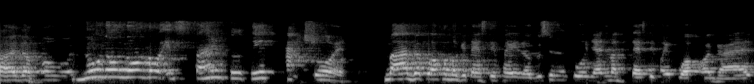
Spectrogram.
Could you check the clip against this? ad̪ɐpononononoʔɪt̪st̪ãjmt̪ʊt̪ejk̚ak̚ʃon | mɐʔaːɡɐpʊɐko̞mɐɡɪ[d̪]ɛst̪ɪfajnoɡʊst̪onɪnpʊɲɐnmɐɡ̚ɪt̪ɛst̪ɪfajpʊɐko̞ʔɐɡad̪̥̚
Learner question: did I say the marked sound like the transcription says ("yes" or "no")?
no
